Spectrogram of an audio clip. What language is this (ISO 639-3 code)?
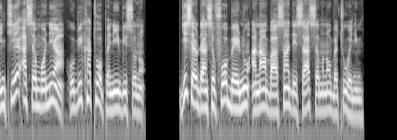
aka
